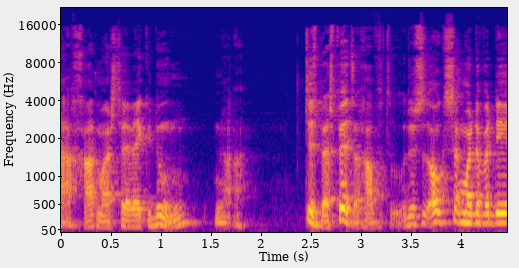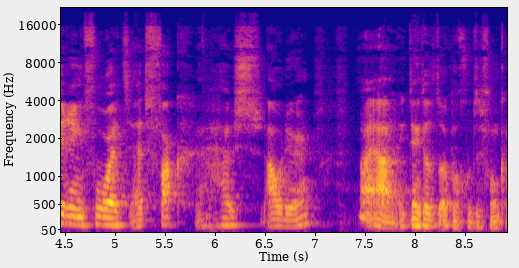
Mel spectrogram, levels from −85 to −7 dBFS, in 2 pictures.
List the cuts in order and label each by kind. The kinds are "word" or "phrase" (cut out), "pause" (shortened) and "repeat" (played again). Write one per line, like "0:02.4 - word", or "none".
none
